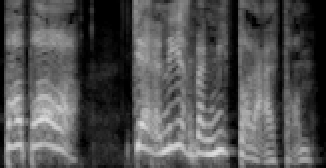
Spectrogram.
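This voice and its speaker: A woman's voice: low-pitched, big pitch swings, breathy edge, no room sound, studio quality, pitched above the performer's own voice, exaggerated voice. A woman voicing a small, chubby, curious boy mouse who keeps asking questions and whines. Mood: excited. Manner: whiny, endlessly questioning.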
